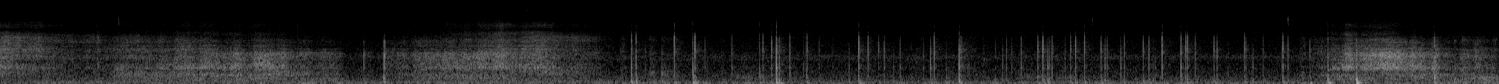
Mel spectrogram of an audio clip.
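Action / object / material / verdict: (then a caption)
tap / cardboard eyeshadow palette case tapped with long fingernails / cardboard / none. Long green-painted nails scratch and tap the upright cardboard lid of an open "Love Disco" eyeshadow palette, its powder pans below. Soft, rasping scrapes swell in waves at first, then give way to a run of sharp, dry, irregular taps. The clip ends with another brief burst of scratching.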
